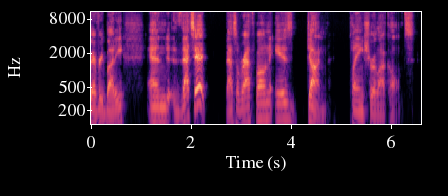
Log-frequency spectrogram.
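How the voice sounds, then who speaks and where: A man's voice: mid-range voice, a bit bright, dry recording, studio quality. A man hosting a casual live stream about old radio, rambling and often breaking off to search for his words. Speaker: online show host.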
